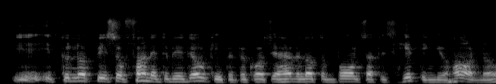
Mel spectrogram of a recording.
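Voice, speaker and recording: The speaker is a man. He has a Swedish accent. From Sweden. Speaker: handball goalkeeper coach. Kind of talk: online seminar Q&A. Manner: halting.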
